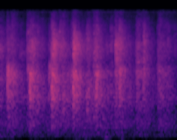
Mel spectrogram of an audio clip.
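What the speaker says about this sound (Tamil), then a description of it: "நல்லா கைத்தட்டி ஆண்டவருக்கு நன்றி சொல்லுங்களேன்." A church congregation claps in thanks to the Lord, a run of crisp, fairly rhythmic hand claps repeating about every third of a second, moderately close and steady, with no voices over it.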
